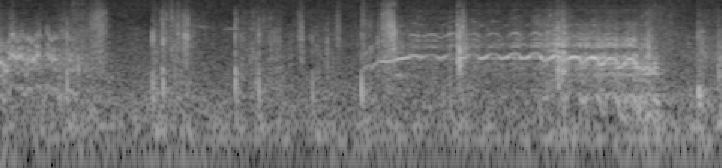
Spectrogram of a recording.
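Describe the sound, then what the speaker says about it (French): Horses at a mounted police stable whinny in a long, high, wavering neigh, mid-distance and clearly audible, with scattered hoof clops and stable noises around it and no talk. "Combien de chevaux vous avez ici?"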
